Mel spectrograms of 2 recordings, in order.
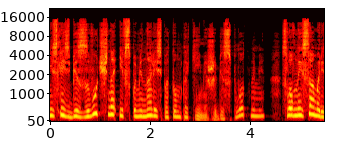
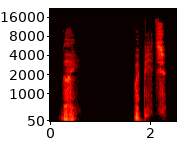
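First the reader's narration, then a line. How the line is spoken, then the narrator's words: Pained whisper. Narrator (Russian): прошептал Аристарх, удивившись, как больно отзывается в груди каждое движение голосовых связок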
